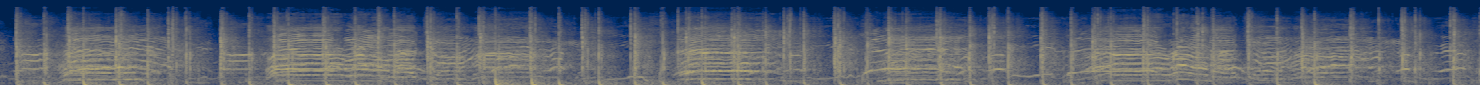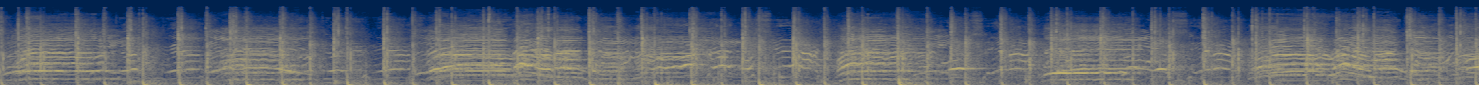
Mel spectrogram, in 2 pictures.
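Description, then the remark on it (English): A crowd of voices shouts and sings together during worship in loud, continuous waves, with rhythmic clapping and thumping beneath, sustained and energetic for the whole stretch. “Of shouting, that is, any kind of sacred movement with the singing, met resistance from Christian missionaries.”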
